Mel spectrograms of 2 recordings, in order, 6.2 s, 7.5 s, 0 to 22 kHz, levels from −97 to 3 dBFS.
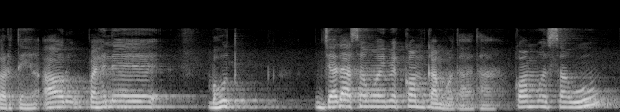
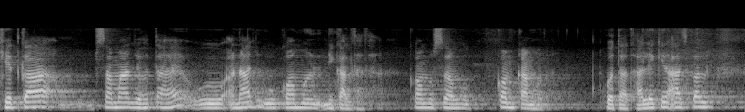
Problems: constant background noise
